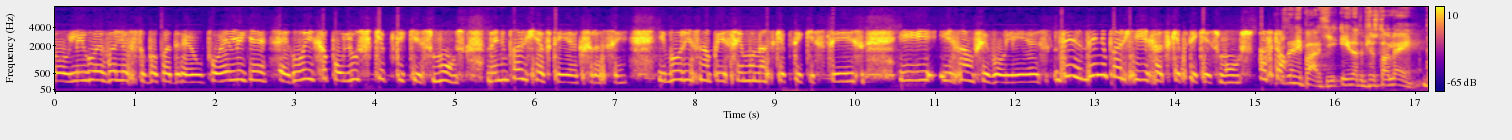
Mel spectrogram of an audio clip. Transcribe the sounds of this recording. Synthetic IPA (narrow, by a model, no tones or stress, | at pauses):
oliɣo̞evɐle̞st̪obɐpɐd̪ɾe̞upue̞le̞ʝe̞ːɣo̞ixɐpo̞lusce̞pt̪icizmusðe̞nipɐɾçiɐft̪iːekfɾɐsiibo̞ɾiznɐpisimunɐsce̞pt̪icist̪isiixɐːɱfivo̞lie̞sðeðe̞nipɐɾçiixɐsce̞pt̪icizmusɐft̪ozðenipɐɾçiiðɐt̪epços̬t̪olei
